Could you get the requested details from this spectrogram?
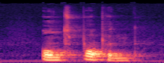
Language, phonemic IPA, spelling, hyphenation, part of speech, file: Dutch, /ˌɔntˈpɔ.pə(n)/, ontpoppen, ont‧pop‧pen, verb, Nl-ontpoppen.ogg
- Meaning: 1. to moult, to shed 2. to reveal, to expose 3. to develop into, to emerge as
